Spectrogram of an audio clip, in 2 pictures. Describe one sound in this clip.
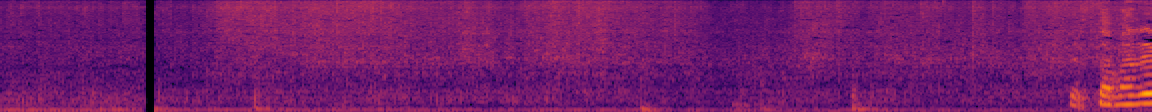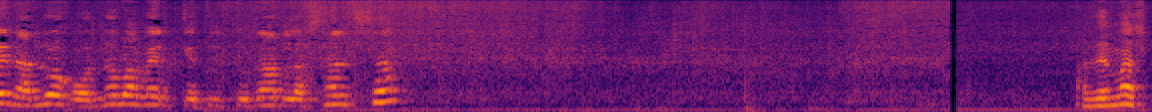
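A spatula scrapes and stirs thick food in a frying pan.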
